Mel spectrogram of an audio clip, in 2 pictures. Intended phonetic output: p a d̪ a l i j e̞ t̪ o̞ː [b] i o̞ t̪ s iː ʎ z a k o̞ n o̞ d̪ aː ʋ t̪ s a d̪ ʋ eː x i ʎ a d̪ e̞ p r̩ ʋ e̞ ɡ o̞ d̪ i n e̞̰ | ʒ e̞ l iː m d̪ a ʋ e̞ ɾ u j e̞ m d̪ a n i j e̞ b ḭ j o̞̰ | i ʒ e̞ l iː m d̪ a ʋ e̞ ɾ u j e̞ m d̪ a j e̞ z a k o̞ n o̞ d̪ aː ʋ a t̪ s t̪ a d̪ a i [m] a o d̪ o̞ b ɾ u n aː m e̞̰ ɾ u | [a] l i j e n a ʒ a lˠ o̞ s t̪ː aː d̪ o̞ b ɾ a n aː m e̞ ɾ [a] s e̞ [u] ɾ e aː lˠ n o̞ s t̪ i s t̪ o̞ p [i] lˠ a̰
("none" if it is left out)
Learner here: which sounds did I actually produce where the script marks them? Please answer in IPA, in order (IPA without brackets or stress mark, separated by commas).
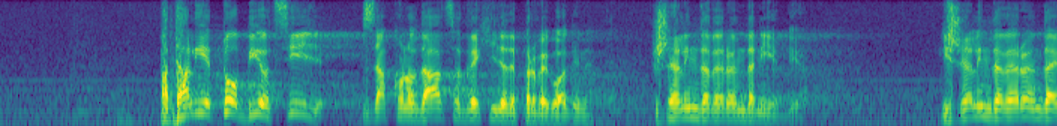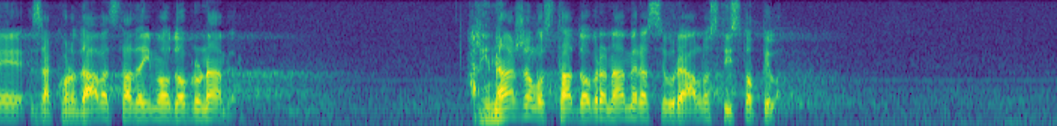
b, m, a, a, u, i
